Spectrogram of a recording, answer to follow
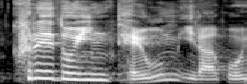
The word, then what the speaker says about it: Credo in Deum: 이거는 이제 크레도인 데움이라고 읽는데요. 여기서 사용된 나는 믿습니다라는 의미를 지닌 크레도라는 단어는 두 단어로 이루어진 합성어입니다.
